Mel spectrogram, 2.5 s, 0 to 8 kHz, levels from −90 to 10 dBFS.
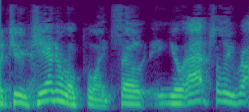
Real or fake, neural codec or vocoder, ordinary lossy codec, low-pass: fake; codec, 32 kHz, 1.9 kbps, SNAC; MP3, 32 kbps; 7.2 kHz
